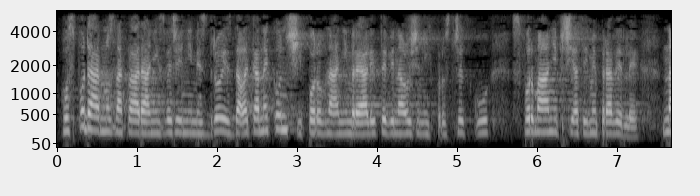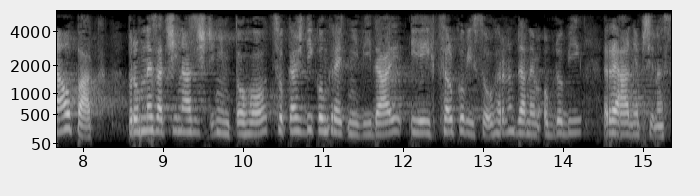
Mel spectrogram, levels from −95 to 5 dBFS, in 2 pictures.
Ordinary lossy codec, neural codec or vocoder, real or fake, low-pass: AAC, 48 kbps; none; real; 5.4 kHz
